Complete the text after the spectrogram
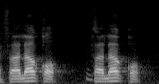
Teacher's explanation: جو اینڈ پہ قاف آیا ہے ساکن حالت میں آیا ہے اس کو موٹا کر کے قلقلے کے ساتھ پڑھنا ہے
